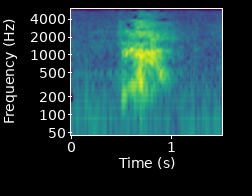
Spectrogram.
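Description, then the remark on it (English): A single sharp sneeze bursts out alone, a loud, breathy, noisy blast lasting about half a second before fading back to quiet. “Bless you.”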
